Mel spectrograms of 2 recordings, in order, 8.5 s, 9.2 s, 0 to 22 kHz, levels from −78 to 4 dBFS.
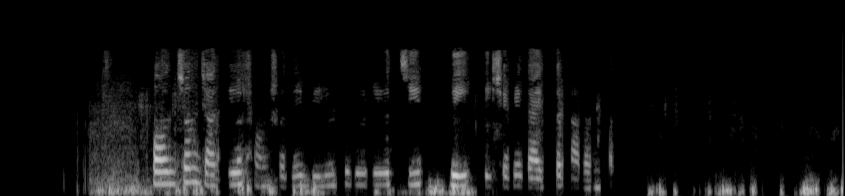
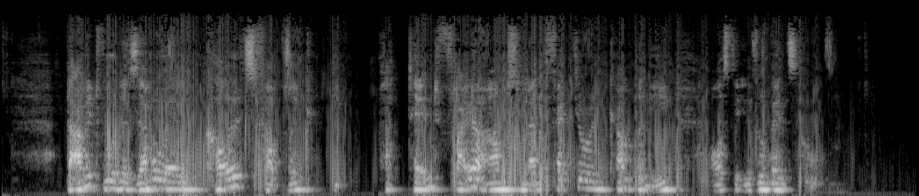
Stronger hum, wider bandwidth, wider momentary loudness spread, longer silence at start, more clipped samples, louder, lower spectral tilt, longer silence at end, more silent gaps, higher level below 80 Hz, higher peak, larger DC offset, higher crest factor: neither; second, 8.2 kHz vs 16 kHz; first, 20 LU vs 15 LU; first, 0.9 s vs 0.35 s; neither; second, -27 LUFS vs -19 LUFS; about the same, -5.5 dB/octave vs -5 dB/octave; second, 0 s vs 0.85 s; first, 2.22-2.29 s, 4.79-4.85 s, 5.49-5.56 s, 5.66-5.71 s, 6.16-6.45 s, 7.72-7.80 s vs none; about the same, -40 dBFS vs -44 dBFS; second, -6 dBFS vs -2 dBFS; neither; about the same, 22 dB vs 18 dB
